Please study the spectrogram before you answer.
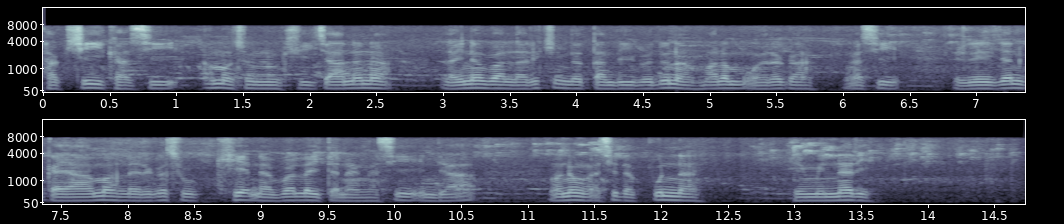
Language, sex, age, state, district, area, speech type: Manipuri, male, 45-60, Manipur, Tengnoupal, rural, spontaneous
